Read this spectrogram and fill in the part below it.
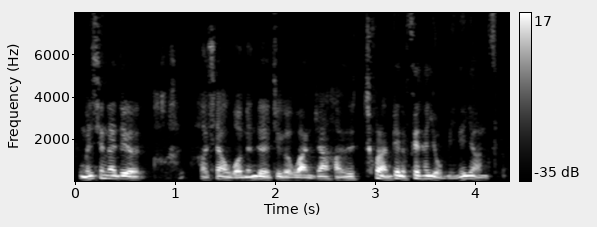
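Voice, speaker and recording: A man's voice: mid-range voice, very fast, a little mellow, husky. A man co-hosting a podcast, talking casually and unhurriedly with many fillers. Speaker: podcast co-host. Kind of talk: casual chat.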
